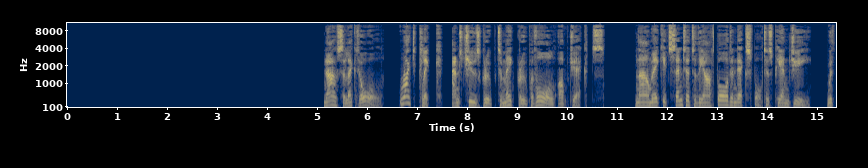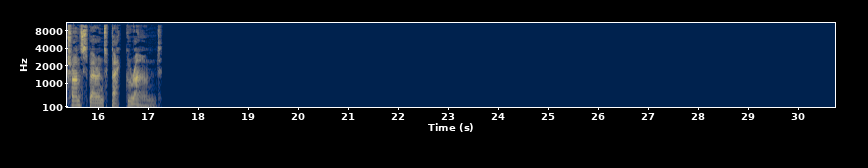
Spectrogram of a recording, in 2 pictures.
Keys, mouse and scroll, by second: 1.9 click, 3.2 space, 3.6-5.6 ctrl+drag, 5.6 click, 7.3 right click, 8.4 click, 11.2 click, 24.0-25.7 typing, 29.6 click.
